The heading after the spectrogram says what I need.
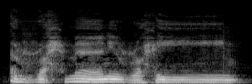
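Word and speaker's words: الرحمن الرحيم: Making it shorter, is basically reducing the whispering characteristic. So saying Ar-Rahman Ar-Rahim is not right. The right way of pronouncing it is Ar-Rahman Ar-Rahim, giving it some length.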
